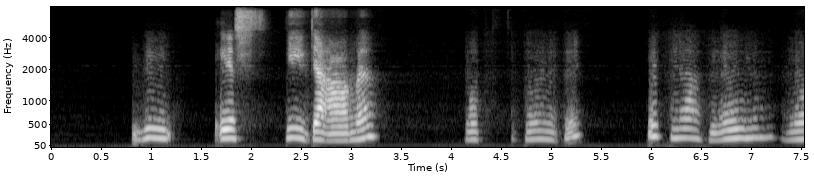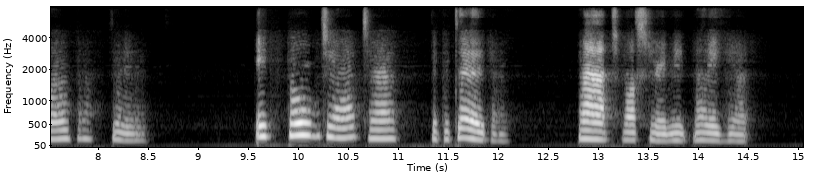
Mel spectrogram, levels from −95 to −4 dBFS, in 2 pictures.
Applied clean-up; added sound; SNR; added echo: neural mask model DeepFilterNet 3.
